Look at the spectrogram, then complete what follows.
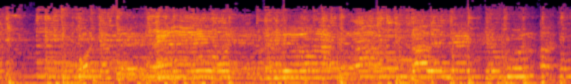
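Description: Live band playing regional Mexican music loudly, with guitars, bass and drums and a voice singing.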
